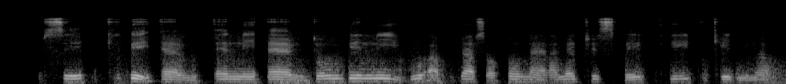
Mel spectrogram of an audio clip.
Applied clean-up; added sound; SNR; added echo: neural mask model RNNoise.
